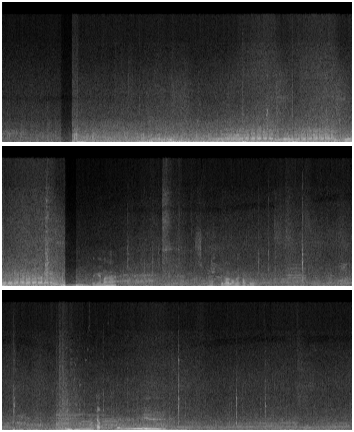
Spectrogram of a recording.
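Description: Pfister Astron Custom SUV in GTA V Online, its engine and turbo revving through repeated throttle rises and releases in rainy weather, loud and close with rain hiss underneath, while someone talks over it.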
